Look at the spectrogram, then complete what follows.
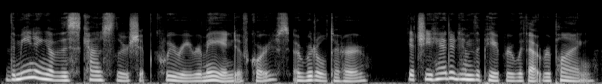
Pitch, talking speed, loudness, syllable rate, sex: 190 Hz, 210 wpm, -15 LUFS, 6.2 syllables/s, female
